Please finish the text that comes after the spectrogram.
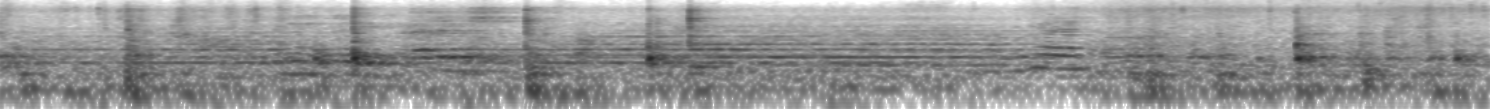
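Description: Garlic-ginger paste sizzles and crackles steadily in a hot pan for chicken and chickpea curry, with scraping stirs and occasional louder pops, close by and continuous.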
